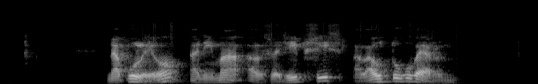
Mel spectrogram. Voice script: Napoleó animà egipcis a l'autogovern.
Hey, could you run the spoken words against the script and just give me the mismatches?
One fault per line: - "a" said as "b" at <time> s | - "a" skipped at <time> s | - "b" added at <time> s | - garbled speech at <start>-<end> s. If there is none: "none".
- "els" added at 2.6 s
